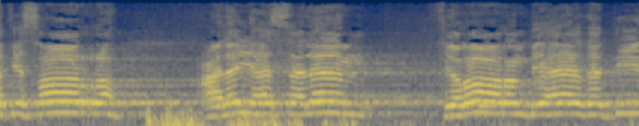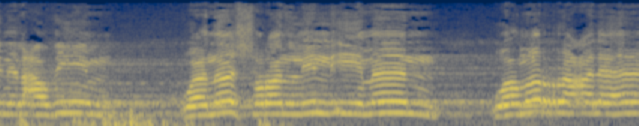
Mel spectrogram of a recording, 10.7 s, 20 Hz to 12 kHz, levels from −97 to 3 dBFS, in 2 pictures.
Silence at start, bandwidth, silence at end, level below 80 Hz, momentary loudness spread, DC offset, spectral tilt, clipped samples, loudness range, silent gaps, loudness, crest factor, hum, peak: 0 s; 11 kHz; 0 s; -34 dBFS; 12 LU; under 0.1%; -4.5 dB/octave; under 0.1%; 1 LU; none; -14 LUFS; 14 dB; none; -2 dBFS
